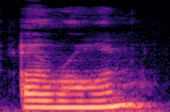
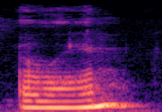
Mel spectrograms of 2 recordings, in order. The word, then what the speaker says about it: Aron: Aron I believe like Ron but it's spelled almost like Aaron but it's not. It's Aron.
